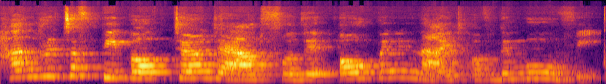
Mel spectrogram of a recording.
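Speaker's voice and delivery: slow, carefully paced English model sentence; measured language-teacher read-aloud; shadowing model reading. Shown as a demonstration. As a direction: read it slowly for learners to repeat. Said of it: "yo leo las frases y ustedes repiten".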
